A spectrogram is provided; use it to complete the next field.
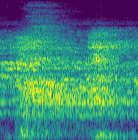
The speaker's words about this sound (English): In and out. Breathe in and breathe out.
